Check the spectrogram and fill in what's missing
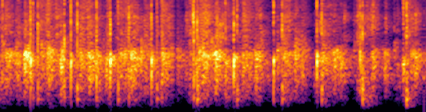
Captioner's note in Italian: Applauso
